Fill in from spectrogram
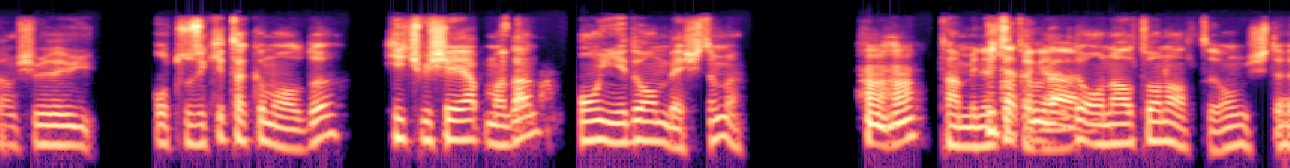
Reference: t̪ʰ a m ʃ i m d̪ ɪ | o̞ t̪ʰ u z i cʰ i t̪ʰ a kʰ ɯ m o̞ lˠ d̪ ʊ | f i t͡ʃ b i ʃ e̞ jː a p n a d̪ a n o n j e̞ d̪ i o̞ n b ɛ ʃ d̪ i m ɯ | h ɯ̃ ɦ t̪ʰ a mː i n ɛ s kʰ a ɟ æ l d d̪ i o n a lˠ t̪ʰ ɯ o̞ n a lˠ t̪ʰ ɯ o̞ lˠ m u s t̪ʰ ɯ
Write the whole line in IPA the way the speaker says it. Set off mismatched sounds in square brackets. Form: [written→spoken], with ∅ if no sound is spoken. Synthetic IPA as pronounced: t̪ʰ a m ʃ i m d̪ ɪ | o̞ t̪ʰ u z i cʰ i t̪ʰ a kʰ ɯ m o̞ lˠ d̪ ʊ | [f→h] i t͡ʃ b i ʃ e̞ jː a p [n→m] a d̪ a n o n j e̞ d̪ i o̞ n b ɛ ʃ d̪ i m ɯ | h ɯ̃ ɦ t̪ʰ a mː i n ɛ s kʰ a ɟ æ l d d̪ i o n a lˠ t̪ʰ ɯ o̞ n a lˠ t̪ʰ ɯ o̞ lˠ m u [s→ʃ] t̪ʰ ɯ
